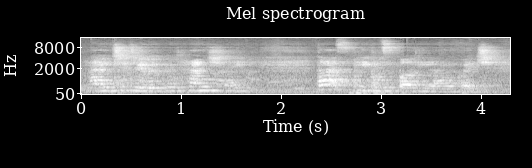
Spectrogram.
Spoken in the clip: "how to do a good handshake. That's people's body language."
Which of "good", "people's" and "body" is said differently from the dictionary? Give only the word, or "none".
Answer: none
